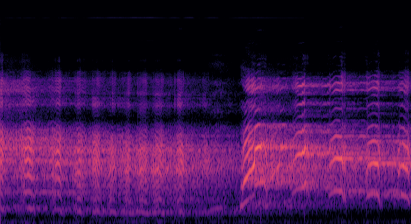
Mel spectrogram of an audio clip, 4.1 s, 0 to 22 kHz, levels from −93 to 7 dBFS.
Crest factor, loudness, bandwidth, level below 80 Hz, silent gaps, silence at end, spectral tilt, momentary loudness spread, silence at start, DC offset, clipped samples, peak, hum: 18 dB; -32 LUFS; 16 kHz; -84 dBFS; none; 0 s; -1 dB/octave; 9 LU; 0 s; under 0.1%; under 0.1%; -16 dBFS; none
